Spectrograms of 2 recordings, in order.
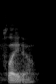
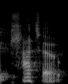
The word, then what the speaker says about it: Plato: way some people complain that's the standard American pronunciation of Plato all right Plato we don't say Plateau Plateau I was reading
